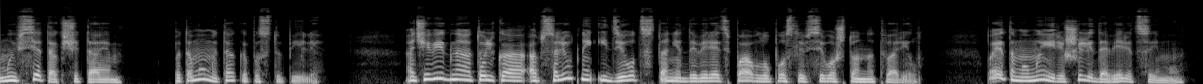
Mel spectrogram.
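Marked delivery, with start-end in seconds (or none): none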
